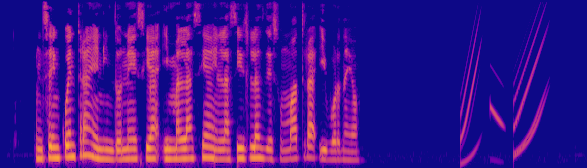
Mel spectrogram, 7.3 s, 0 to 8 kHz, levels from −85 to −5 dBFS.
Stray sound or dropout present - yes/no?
yes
